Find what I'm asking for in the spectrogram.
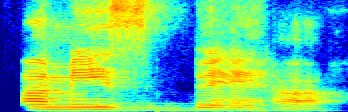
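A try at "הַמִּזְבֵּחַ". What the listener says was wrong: And then that's the furtive patach. So it's pronounced before the chet. Hamizbeach.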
